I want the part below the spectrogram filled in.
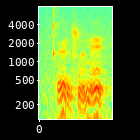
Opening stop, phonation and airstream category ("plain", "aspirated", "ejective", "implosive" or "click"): aspirated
